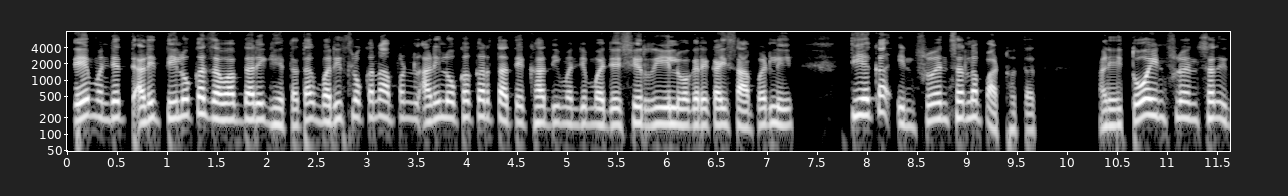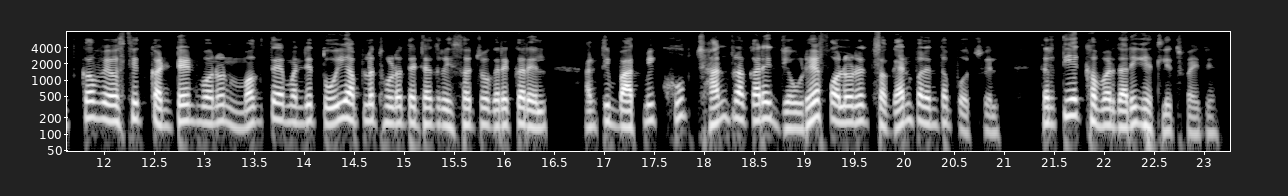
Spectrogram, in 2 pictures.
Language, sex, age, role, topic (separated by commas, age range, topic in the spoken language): Marathi, male, 45-49, guest, फेक बातम्या आणि डीपफेक्सचा सामना आपण कसा करायला हवा?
